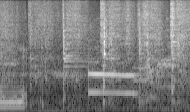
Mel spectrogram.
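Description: Banana pieces frying in ghee in a heavy metal pan, with close, loud scraping and clinking of a spoon stirring over a soft sizzle.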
